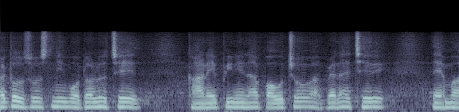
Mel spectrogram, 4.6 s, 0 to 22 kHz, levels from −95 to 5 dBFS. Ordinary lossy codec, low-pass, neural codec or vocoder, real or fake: none; none; codec, 16 kHz, 0.3 kbps, FocalCodec; fake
